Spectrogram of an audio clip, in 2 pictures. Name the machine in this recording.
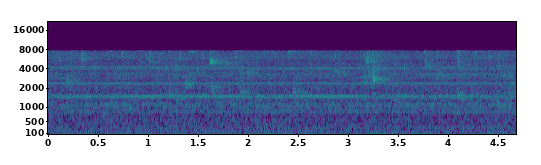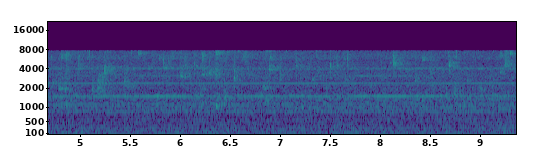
pump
